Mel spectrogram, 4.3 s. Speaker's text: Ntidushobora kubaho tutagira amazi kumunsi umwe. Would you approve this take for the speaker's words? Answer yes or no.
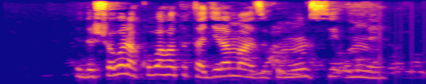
yes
